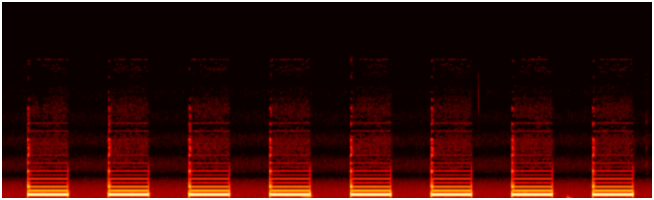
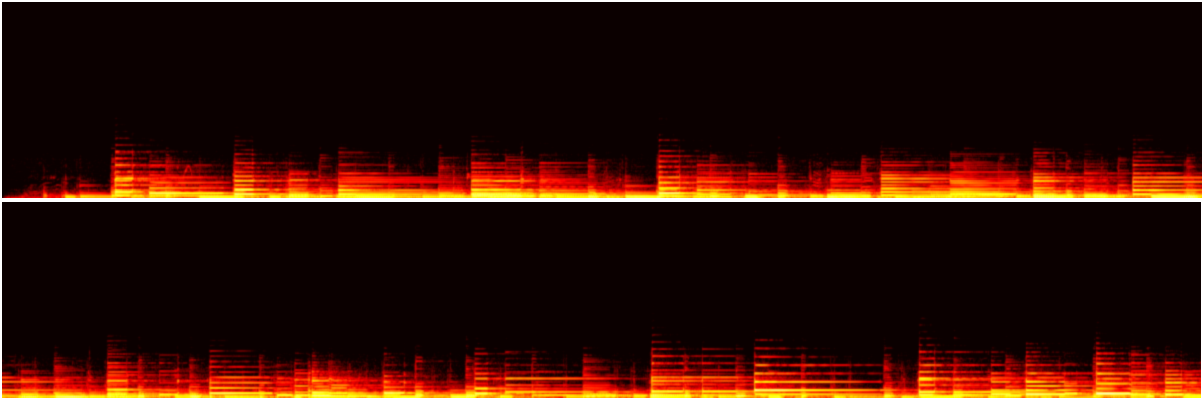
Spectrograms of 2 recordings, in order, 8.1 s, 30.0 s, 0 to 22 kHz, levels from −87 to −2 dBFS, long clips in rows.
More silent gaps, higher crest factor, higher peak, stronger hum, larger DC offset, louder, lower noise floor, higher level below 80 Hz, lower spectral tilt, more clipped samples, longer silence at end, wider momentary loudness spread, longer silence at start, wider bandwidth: neither; second, 8 dB vs 18 dB; about the same, -2 dBFS vs -2 dBFS; neither; neither; first, -11 LUFS vs -20 LUFS; second, -49 dBFS vs -55 dBFS; second, -68 dBFS vs -50 dBFS; second, -5 dB/octave vs -11 dB/octave; neither; first, 0.25 s vs 0 s; about the same, 9 LU vs 11 LU; second, 0.3 s vs 0.5 s; second, 3.3 kHz vs 5.6 kHz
